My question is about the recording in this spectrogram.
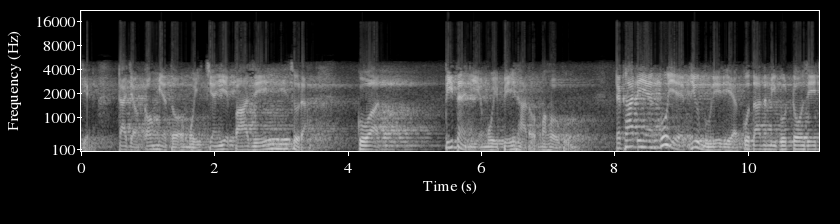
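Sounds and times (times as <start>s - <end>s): man preaching in sing-song voice: 0.0s - 11.0s.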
